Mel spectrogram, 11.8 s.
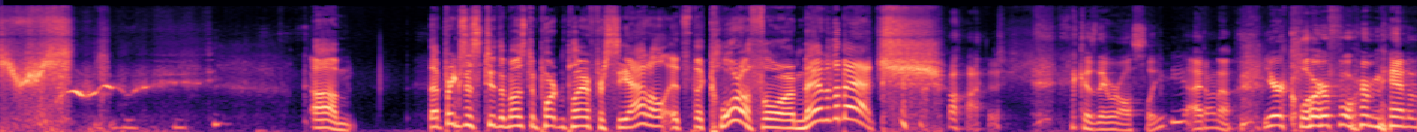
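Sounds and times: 
person whistling a wizard bird impersonation: 0:00.0 - 0:01.9
speech: 0:02.6 - 0:03.0, 0:03.6 - 0:11.8.

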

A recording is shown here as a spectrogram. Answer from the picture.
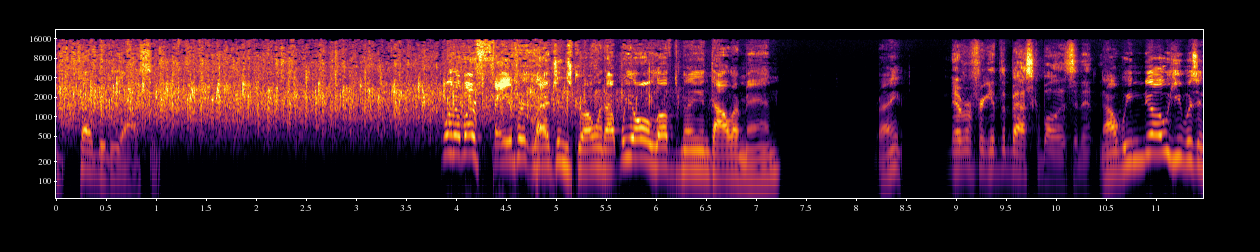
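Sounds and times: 
applause sound effect: 0:00.0 - 0:06.7
speech: 0:00.2 - 0:01.2, 0:03.8 - 0:07.3, 0:08.2 - 0:11.4.

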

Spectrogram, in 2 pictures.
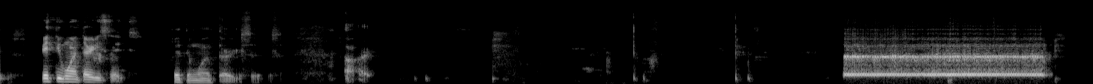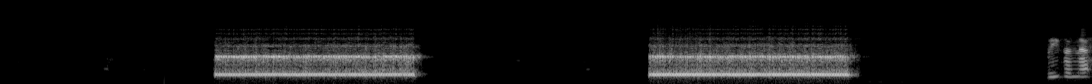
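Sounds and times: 
speech: 0:00.1 - 0:03.8, 0:21.6 - 0:21.8
soft clicks and taps: 0:06.1 - 0:06.6, 0:07.2 - 0:07.6
two-tone telephone ring: 0:08.4 - 0:10.5, 0:13.1 - 0:15.2, 0:17.4 - 0:19.6.

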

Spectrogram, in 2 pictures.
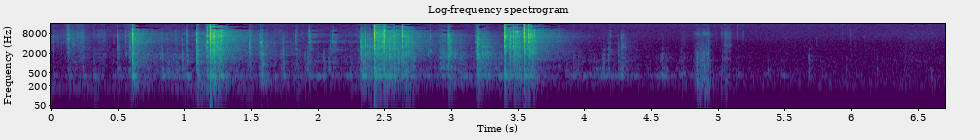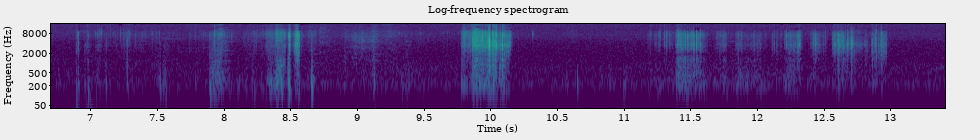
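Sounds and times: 
colored pencils knocking and rubbing together: 0:00.0 - 0:05.2, 0:11.3 - 0:13.0.

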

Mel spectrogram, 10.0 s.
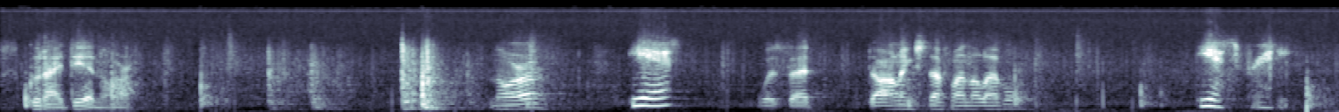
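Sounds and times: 
speech: 0:00.2 - 0:01.1, 0:03.7 - 0:07.8, 0:09.0 - 0:09.8
door clunking shut: 0:02.0 - 0:03.6.

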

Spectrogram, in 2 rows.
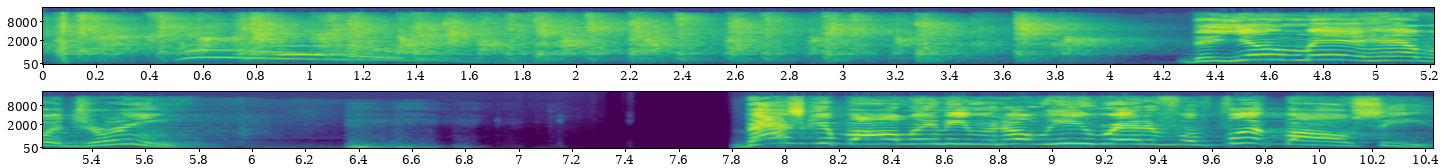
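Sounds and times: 
clapping: 0:00.0 - 0:04.2
speech: 0:04.3 - 0:05.8, 0:08.1 - 0:10.4.

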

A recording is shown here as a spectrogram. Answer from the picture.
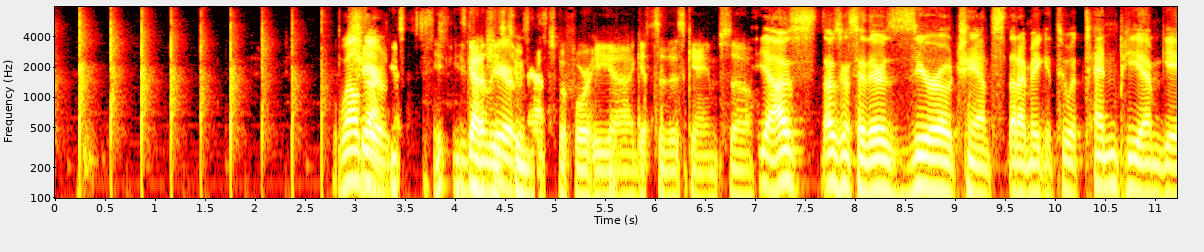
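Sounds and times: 
hand clapping for a guest on a show: 0:00.0 - 0:03.2
speech: 0:02.8 - 0:11.2.

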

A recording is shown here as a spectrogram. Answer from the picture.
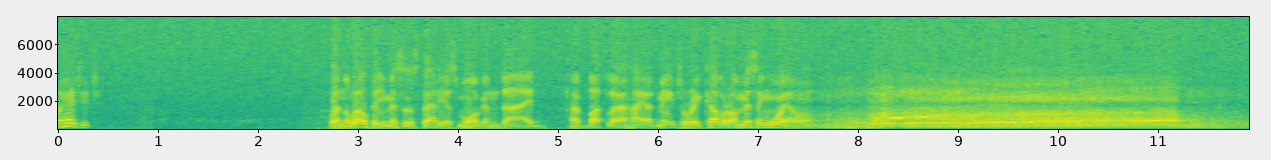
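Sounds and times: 
speech: 0:00.0 - 0:00.5, 0:02.7 - 0:08.3
car engine droning while driving: 0:07.4 - 0:11.8.

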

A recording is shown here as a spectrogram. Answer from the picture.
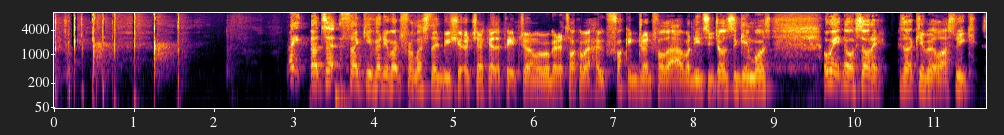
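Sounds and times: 
hands clapping: 0:00.0 - 0:02.3
speech: 0:03.0 - 0:11.6.

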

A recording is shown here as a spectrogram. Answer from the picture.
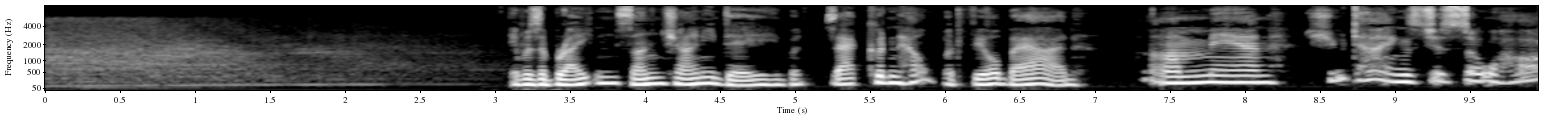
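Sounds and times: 
school bus engine rumbling as the bus drives away: 0:00.0 - 0:05.4
road noise: 0:00.0 - 0:06.6
speech: 0:03.1 - 0:09.9.

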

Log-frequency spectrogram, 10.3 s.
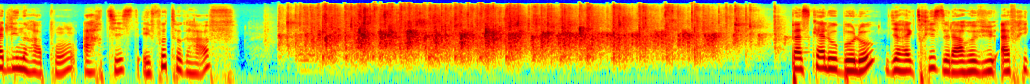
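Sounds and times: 
speech: 0:00.0 - 0:02.4, 0:07.9 - 0:10.3
audience applause: 0:02.7 - 0:08.0.

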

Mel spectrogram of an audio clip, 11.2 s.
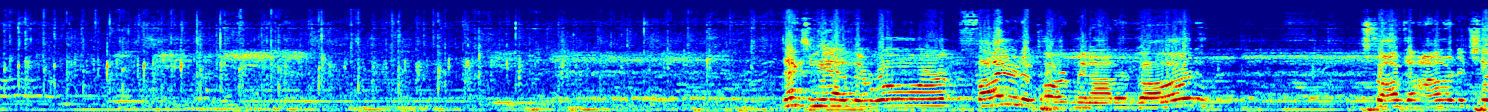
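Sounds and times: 
crowd applauding at parade outdoors: 0:00.0 - 0:07.3
broad murmur of voices: 0:00.0 - 0:11.1
speech: 0:05.8 - 0:09.2, 0:10.3 - 0:11.1.

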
